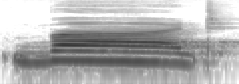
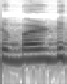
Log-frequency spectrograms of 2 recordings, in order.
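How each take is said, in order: First: The vowel is long and drawn out. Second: The vowel is short and clipped. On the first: The speaker calls it right. "थोड़ा लंबा चलेगा" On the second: The speaker calls it wrong. "हम बर्ड बर्ड बर्ड करते रहते हैं, जबकि ये कितना गलत है।"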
